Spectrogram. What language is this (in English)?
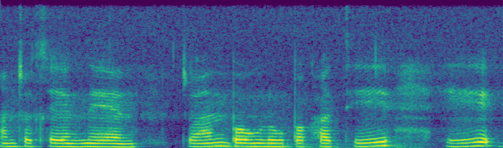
Mizo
